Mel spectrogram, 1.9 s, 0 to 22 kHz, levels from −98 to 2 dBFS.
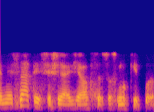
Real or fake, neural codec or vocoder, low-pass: fake; codec, 16 kHz, 0.9 kbps, LongCat-Audio-Codec; 3.6 kHz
